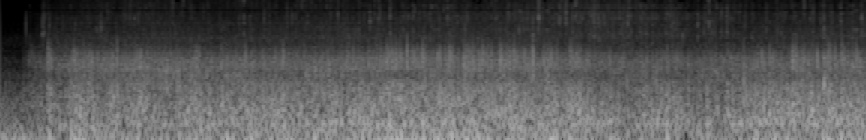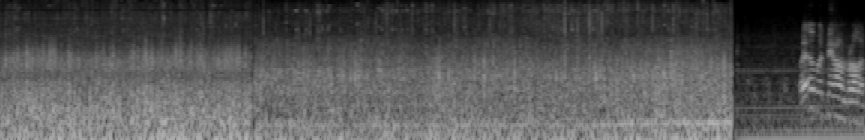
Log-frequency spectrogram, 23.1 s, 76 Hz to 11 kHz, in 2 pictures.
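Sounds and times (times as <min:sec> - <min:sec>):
vehicle engine rumble: 0:00.0 - 0:23.0
tyres crunching on gravel: 0:00.3 - 0:21.4.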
